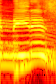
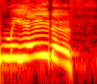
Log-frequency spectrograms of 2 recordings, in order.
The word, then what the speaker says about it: meatus: a lot what urinary meus is real what the is the urinary meus man it's meatus it's pronounced meatus what is a urinary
